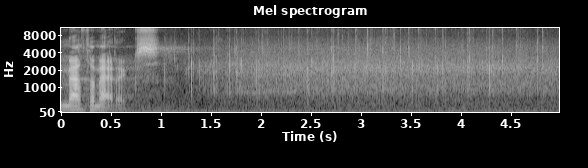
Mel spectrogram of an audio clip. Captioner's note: audience applauding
